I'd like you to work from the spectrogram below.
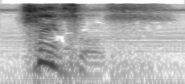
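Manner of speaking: ordinary talk, nothing marked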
